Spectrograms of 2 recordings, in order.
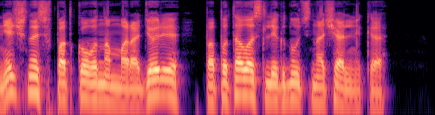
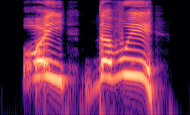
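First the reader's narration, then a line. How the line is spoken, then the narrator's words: Squeak, abruptly cut off. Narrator (Russian): пискнула Мариетта и вдруг умолкла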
